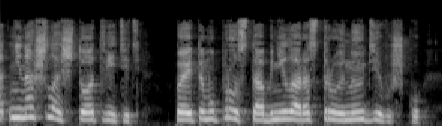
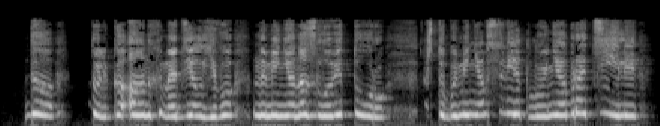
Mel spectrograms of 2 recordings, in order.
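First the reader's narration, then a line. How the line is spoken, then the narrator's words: Forced out through tears. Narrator (Russian): Выдавила Наташа сквозь слезы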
